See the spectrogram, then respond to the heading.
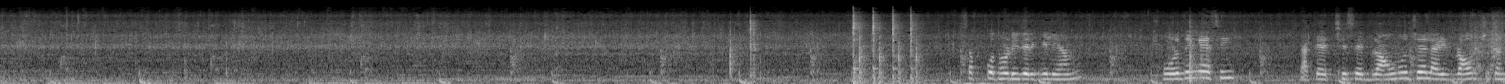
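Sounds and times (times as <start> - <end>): chicken frying in hot oil: 0.0 - 15.0
spatula knocking against pan: 7.3 - 7.7, 8.5 - 9.4.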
